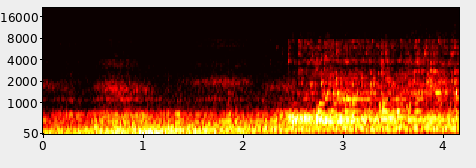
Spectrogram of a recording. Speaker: So notice that the water level was falling, and then you would hear this. And that's just the float lowering a little bit, and then it's calling for water. So it wants a little bit more water in it.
